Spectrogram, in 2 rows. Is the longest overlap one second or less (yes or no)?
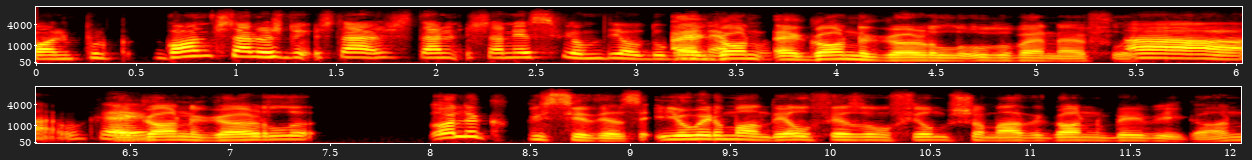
yes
